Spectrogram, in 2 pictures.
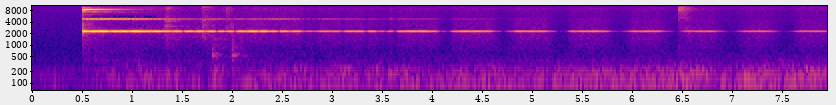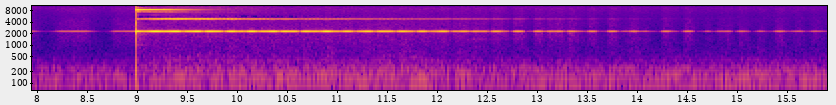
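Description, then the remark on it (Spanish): A bright bell is struck twice, about eight seconds apart, each strike ringing out in a long, pure, slowly fading tone over a soft low background rumble, signaling the close of a guided meditation. “y después del escuchar el sonido de la campana, lentamente vamos a volver, vamos a ir regresando y abriendo los ojos.”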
